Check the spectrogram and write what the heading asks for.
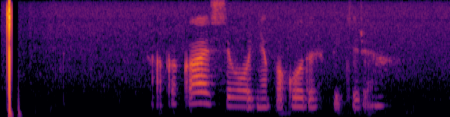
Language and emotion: Russian, neutral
